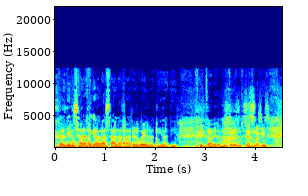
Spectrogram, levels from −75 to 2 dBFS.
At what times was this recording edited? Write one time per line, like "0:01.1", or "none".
0:01.5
